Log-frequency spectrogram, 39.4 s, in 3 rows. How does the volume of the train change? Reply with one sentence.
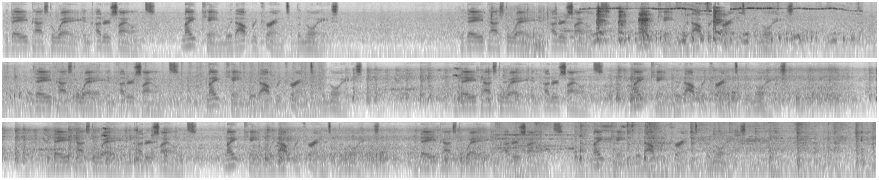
The volume of the train goes up.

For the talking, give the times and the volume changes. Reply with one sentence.
The talking can be heard from 0.0 to 5.0 s, at a steady volume; from 6.8 to 11.9 s, at a steady volume; from 13.5 to 18.6 s, at a steady volume; from 19.9 to 24.9 s, at a steady volume; and from 26.9 to 37.4 s, at a steady volume.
